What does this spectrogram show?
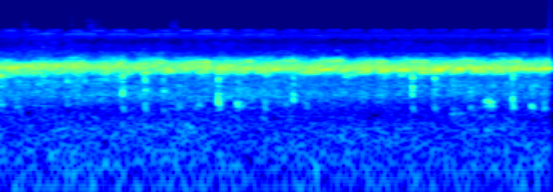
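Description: A dense night chorus of frogs, a steady high trilling wash with lower clicks scattered through it.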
